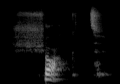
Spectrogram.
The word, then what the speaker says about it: shocked: Entretanto, né, a gente vai ter palavras ali, olha, que são terminadas, né, por exemplo, shock, né, shock. Eu vou falar shocked, ok? Interrompi o som.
